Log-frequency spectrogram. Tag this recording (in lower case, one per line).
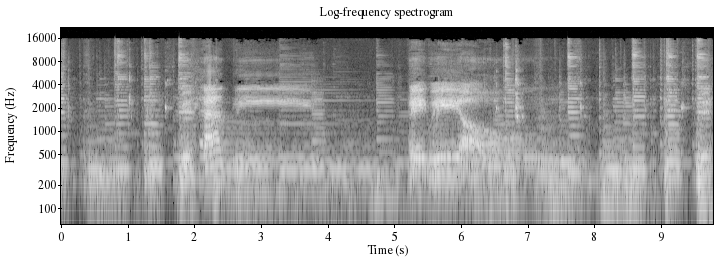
music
